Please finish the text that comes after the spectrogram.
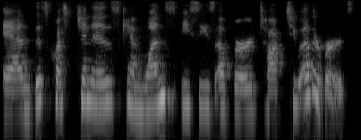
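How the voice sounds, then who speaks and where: On a video call from indoors, a middle-aged woman relays audience questions as a casual host. She speaks at a measured pace in a highish, somewhat bright voice, through dull, lo-fi computer audio.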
